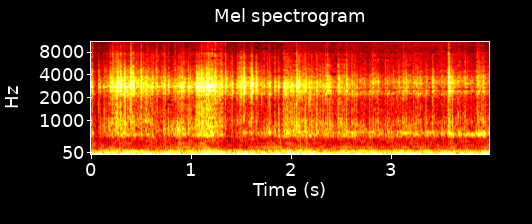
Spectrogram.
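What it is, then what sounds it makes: Plastic moon lamp. Long nails scratch and tap across the textured surface of a large, hollow plastic moon lamp sphere. The result is a steady, bright, crackly rasp with quick tapping rattles and a thin hollow ring underneath.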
